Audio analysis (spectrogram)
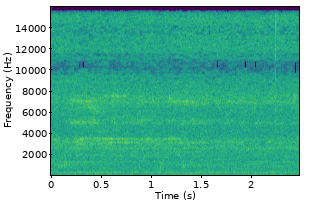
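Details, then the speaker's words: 2016 Jeep Wrangler 3.6L cooling system pressure test, engine off: steady airy hiss as pressure won't build while pumping; system not holding pressure, leaking badly from the water pump. "So, this has a really bad leak because it's the pressure is not even going up as fast as I'm pumping. So, as you can hear, you can hear that leak."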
